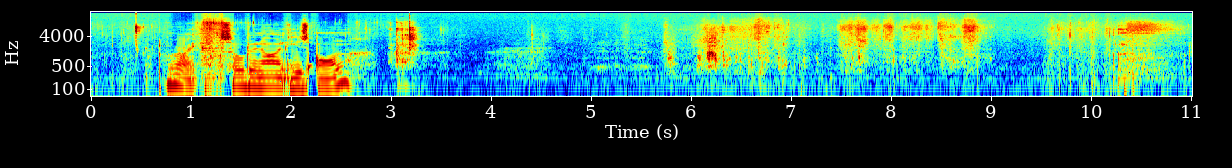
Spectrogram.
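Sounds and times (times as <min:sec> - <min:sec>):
rustling and tool clicks: 0:02.9 - 0:03.3, 0:05.8 - 0:09.0.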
